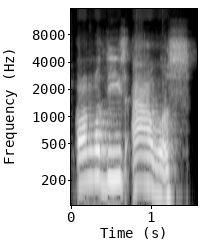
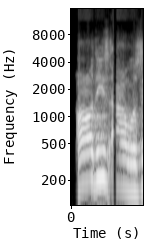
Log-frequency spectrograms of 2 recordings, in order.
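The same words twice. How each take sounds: First: Slow, with "all" drawn out and leaned on; stress on all. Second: "these" leaned on, at normal pace; quicker repeat, hitting "these"; stress on these. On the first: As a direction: drag out "all these hours" and weight the word "all". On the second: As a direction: punch the word "these" in "all these hours". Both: Shown as a demonstration.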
